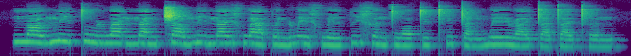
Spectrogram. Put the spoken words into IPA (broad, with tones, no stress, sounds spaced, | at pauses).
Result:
n̪ ɑ˥˨ ʊ̯ n̪ i˥˨ t̪ u˥˨ ɻ w a˥˨ n n̪ a˥˨ n ʈ͡ʂ ɑ˥˨ ʊ̯ n̪ i˥˨ n̪ a˦ ɪ̯ x w ä˥˨ p ə˨˩ n ɻ w e˥˨ ɪ̯ x w e˨˩ ɪ̯ p i˦ x ə˥˨ n t̪ w ɔ˨˦ t̪ y˨˩ t̪ʰ i˦ t̪ a˨˩ n m w e˦ ɪ̯ ɻ a˨˦ ɪ̯ t̪ ä˨˩ t̪ a˨˦ ɪ̯ t̪ʰ ə˨˩ n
